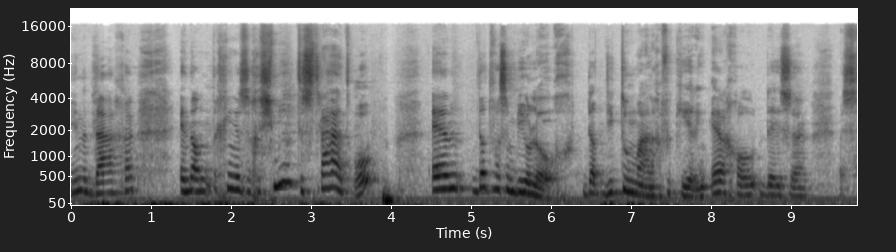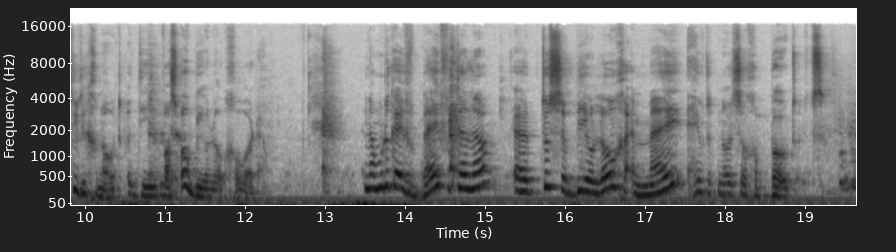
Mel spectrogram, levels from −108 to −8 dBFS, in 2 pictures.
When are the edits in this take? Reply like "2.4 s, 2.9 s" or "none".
4.5 s, 9.6 s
